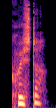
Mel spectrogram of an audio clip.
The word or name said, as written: kryster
